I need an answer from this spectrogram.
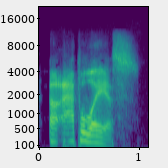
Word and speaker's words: Apuleius: So you, your description of the author of The Golden Ass, would you pronounce his name again? Apuleius.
